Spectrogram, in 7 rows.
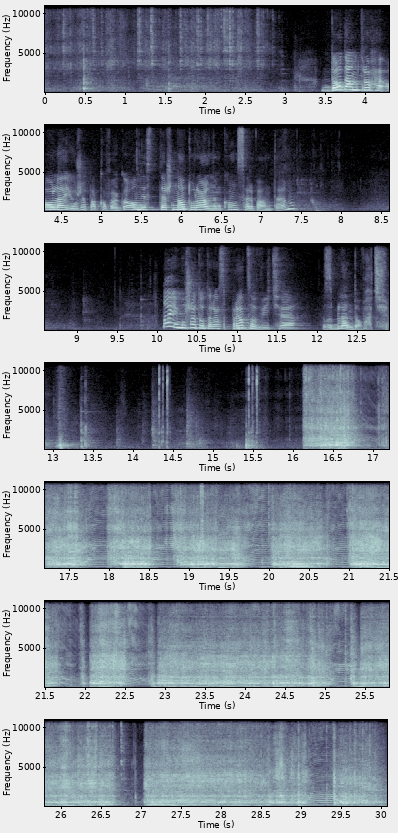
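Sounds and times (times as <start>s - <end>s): immersion blender running: 16.2s - 30.0s.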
